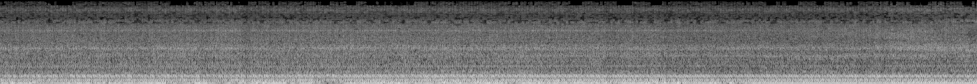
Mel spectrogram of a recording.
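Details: 1992 Toyota pickup, freshly rebuilt 3VZ 3.0 V6 on break-in oil, first startup, 20-minute break-in at 2,000 rpm: steady even fast idle, smooth unbroken hum, no knocks or ticks; gauges show no overheating, healthy.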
